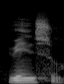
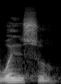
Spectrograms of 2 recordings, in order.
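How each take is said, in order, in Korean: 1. 첫 모음은 더 거칠고 무딘 'oen'입니다. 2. 첫 모음은 부드럽고 둥근 'won'입니다. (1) "좀 더 센 발음" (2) "부드럽게"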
